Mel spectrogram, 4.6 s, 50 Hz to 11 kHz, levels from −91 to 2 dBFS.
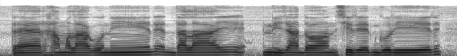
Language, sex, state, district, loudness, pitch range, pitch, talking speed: Chakma, male, Tripura, Unakoti, -12 LUFS, 130-135 Hz, 135 Hz, 80 wpm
